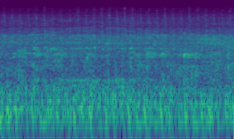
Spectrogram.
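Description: Steady, even idle with a smooth unbroken beat and no knocking or ticking; the engine sounds healthy.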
